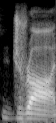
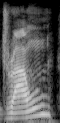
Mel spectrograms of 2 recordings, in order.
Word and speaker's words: draw: Okay, the other one here is draw. Now here you were saying drown, okay, and drawing, okay? With the AW, that's only going to be an ah sound as well, okay?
